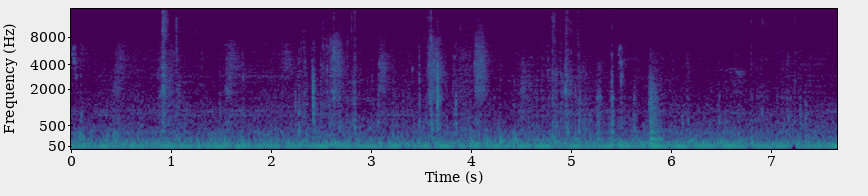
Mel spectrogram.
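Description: A small white mouse scurrying over loose chip bedding in a plastic tub: faint, scattered rustles and small clicks, over a low steady hum.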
